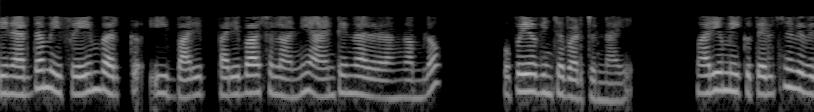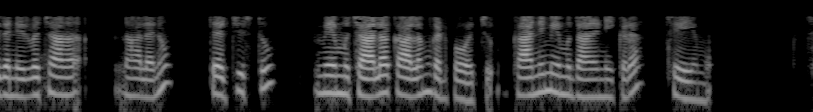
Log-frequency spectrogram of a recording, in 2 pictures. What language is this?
Telugu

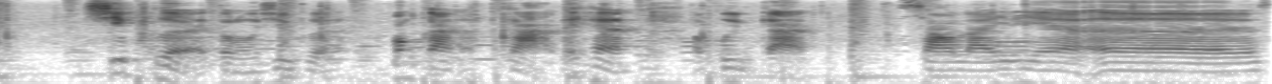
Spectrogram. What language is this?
Thai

